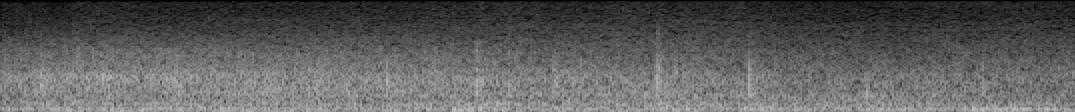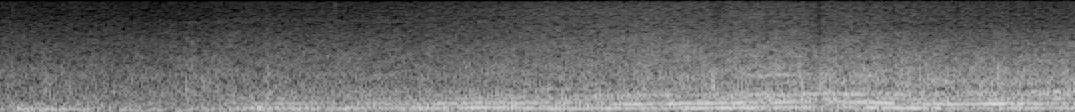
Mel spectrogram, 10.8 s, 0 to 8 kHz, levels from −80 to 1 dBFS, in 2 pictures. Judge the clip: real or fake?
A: fake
